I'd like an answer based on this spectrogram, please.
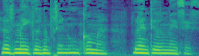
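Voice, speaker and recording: A woman speaks at a moderate pace and medium pitch, her dark, mellow tone somewhat breathy and her intonation monotone and flat. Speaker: accident survivor and motivational speaker. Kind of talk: interview testimony. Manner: halting.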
